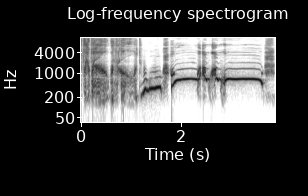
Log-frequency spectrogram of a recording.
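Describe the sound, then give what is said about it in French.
A woman's voice imitates animal calls: a breathy, noisy burst, then a long rising howl that holds a steady wolf-like tone, with short owl-like hoot cries in between. It is fairly loud. “elle reproduit des sons d'animaux. C'est-à-dire qu'on peut entendre des hurlements de loups, des cris de chouettes”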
